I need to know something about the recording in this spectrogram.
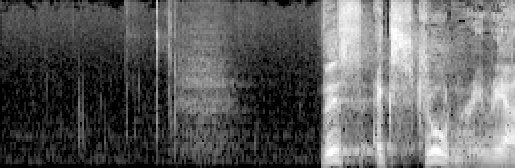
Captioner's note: mouse clicks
